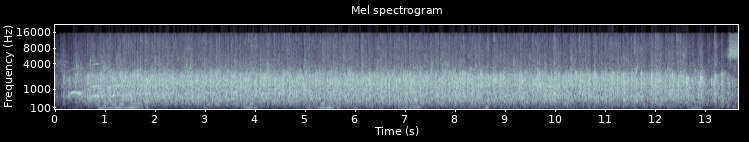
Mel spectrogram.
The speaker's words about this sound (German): sehr ungewohnt für einen Wissenschaftler, Applaus kriegen, bevor man irgendwas sagt. Normalerweise kommt zuerst der Inhalt, dann der Applaus, aber als Künstler lebt es sich gut, muss ich sagen.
